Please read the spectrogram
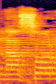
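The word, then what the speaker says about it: نصر: এখানে সোয়াদ আছে, নাসর মানে সাহায্য, আর নুন সিন র নাসর মানে ঈগল পাখি।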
